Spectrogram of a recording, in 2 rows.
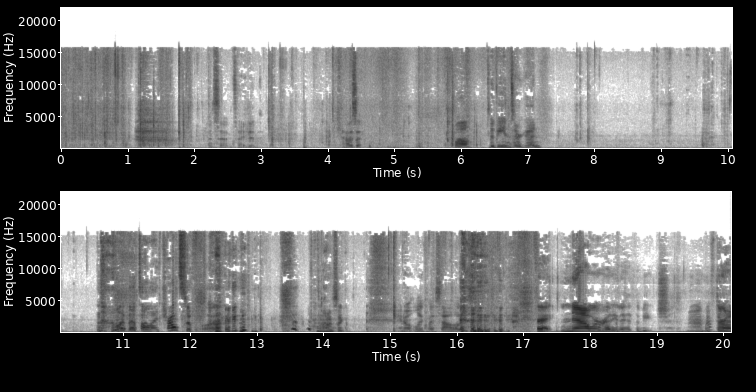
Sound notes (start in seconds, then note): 12.6 laughing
